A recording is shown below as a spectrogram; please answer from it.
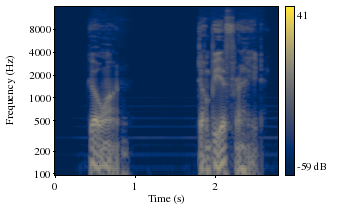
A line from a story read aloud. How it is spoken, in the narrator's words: said Peter softly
